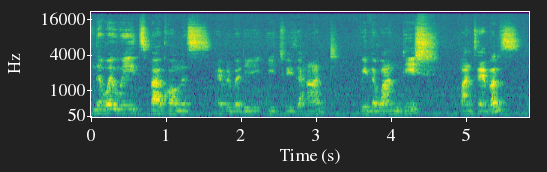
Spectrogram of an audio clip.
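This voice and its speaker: A chef and restaurant owner introducing dishes at a shared meal, speaking haltingly with frequent pauses and "uh"s. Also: male voice, medium pitch, steady tone, distant mic, background noise. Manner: warm, halting, with many uhs.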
